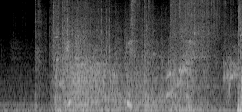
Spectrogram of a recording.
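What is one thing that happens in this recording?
A heavy door slides open with a loud rumble.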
